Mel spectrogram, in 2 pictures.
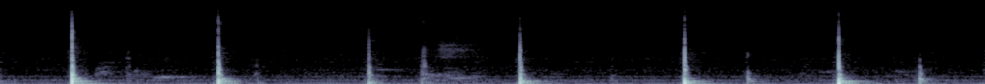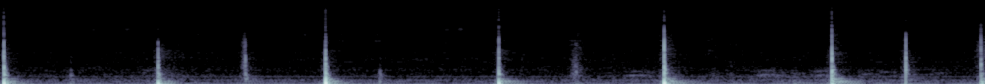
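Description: Fingertips tap repeatedly on the white, ear-shaped silicone capsule cover of a hollow, mounted binaural microphone with a dark body. Fifteen soft, dull knocks fall at a slow, steady pace, each a brief thump heavy in low bass with a quick click on top and almost no ring. Quiet pauses separate the taps.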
